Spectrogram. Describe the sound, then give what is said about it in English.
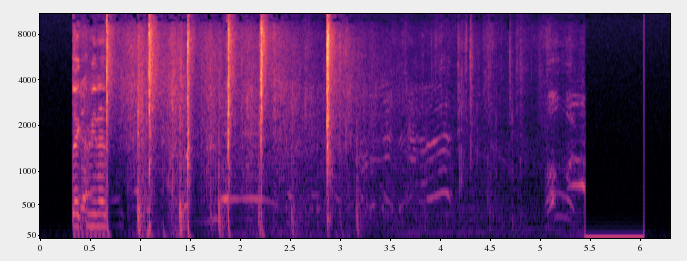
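Gunfire from a military position: several sharp, loud cracks in quick irregular succession, each decaying briefly, with voices heard between and after the shots. “2 minutes before the incident, a shot is fired from the IOF position.”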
